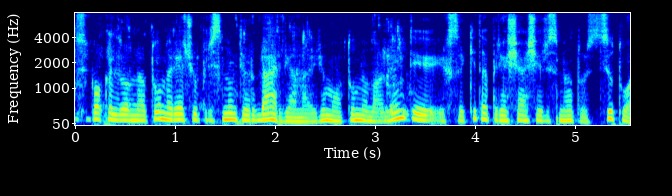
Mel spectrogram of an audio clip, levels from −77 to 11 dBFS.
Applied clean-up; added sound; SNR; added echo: neural mask model Resemble Enhance denoiser.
